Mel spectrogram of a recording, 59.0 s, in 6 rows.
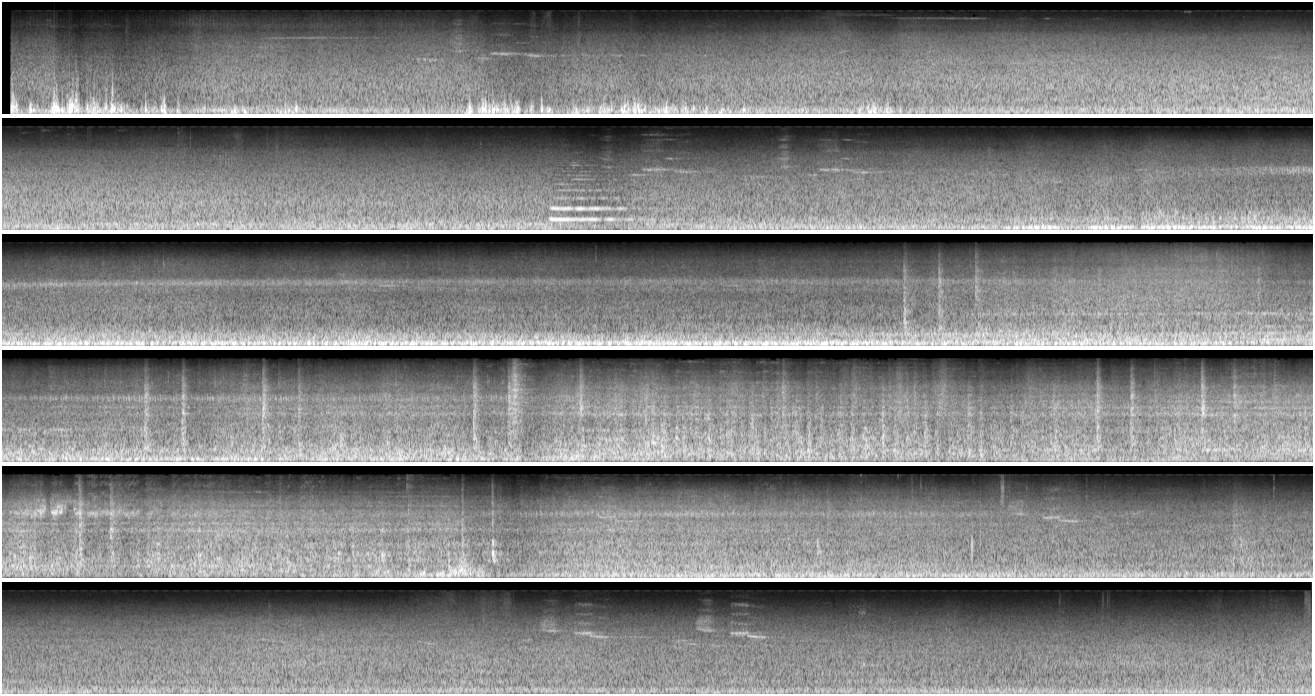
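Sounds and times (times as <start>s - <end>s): diesel locomotive engine drone: 0.1s - 58.9s
train wheels clicking over rail joints: 26.2s - 47.2s.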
